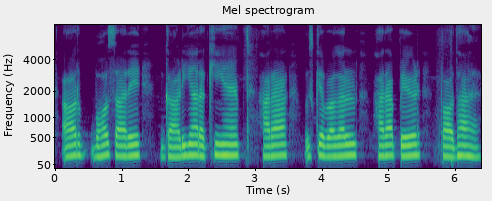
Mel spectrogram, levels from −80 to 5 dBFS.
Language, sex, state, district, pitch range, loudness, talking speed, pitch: Hindi, female, Andhra Pradesh, Guntur, 170-185 Hz, -15 LUFS, 120 wpm, 175 Hz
